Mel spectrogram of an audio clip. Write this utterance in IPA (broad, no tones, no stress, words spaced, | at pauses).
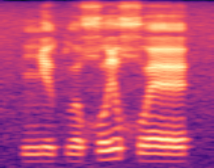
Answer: ɲetʷɛχʷi χʷɛ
